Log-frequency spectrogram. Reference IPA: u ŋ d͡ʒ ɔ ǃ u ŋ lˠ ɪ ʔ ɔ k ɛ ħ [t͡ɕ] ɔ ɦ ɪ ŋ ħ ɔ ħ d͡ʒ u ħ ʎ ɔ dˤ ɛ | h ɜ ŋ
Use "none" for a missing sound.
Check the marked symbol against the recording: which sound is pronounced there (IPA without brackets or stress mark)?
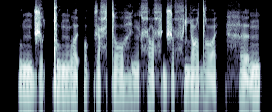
t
